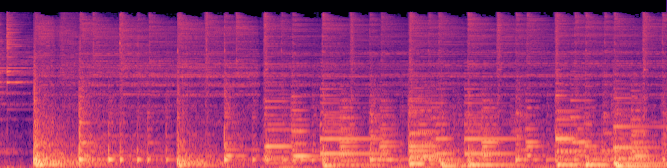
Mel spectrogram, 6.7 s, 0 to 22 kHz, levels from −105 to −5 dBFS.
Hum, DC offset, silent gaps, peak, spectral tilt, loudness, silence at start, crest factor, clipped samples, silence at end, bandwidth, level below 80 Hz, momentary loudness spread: none; under 0.1%; none; -6 dBFS; -5.5 dB/octave; -25 LUFS; 0 s; 18 dB; under 0.1%; 0 s; 16.5 kHz; -32 dBFS; 6 LU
